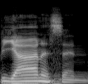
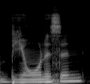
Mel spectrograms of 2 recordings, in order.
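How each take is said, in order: First: The surname is said as Bjarnason. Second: The surname is said as Bjornson. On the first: The speaker calls it right. "Bjarnason, not Bjornson" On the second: The speaker calls it wrong. "not Bjornson. He's not fucking Swedish"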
